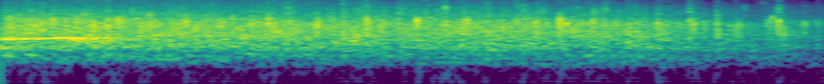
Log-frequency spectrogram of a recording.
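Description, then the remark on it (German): An audience claps in a steady, dense burst of applause given for the Creator, holding strong for several seconds, then gradually thinning and fading toward the end. “Komm, wir geben unserem Schöpfer mal einen mächtigen Applaus dafür.”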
